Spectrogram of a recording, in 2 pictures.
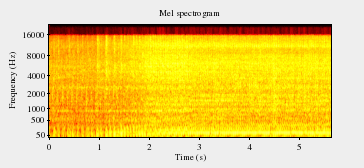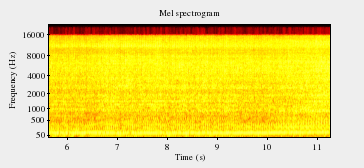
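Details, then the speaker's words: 1970 Honda CB450 after gasoline leaked into the engine oil from a petcock left on reserve: the engine settles into a steady, even idle with a deep regular beat and light valve clicking, which is considered fine. Normal idle. "A little bit clicky, but that's probably good. Hear the clicky? That's good."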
